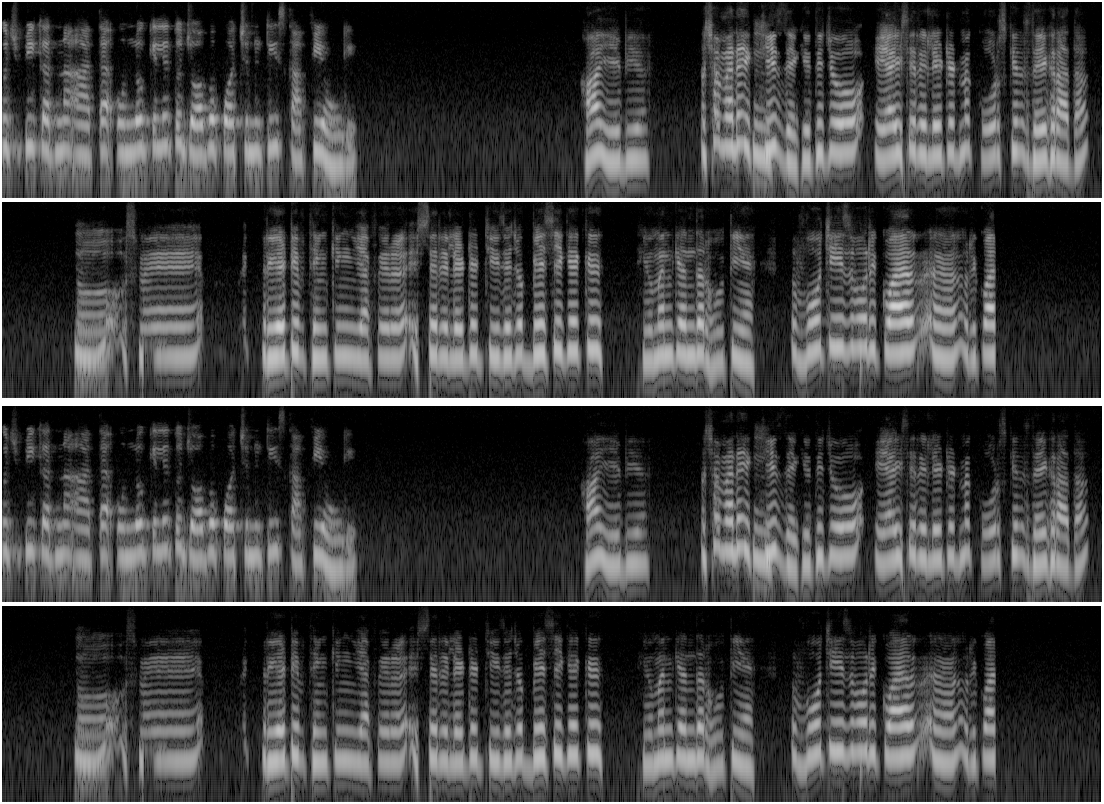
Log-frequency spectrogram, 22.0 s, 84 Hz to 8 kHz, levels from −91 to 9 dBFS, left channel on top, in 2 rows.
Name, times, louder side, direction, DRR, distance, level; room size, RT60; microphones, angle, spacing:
voice 1, 0.0-3.6 7.5-7.7 11.7-12.1, left 3 dB, 25° left, 0.4 m, -28 dB
voice 2, 5.8-6.5 7.0-10.9 11.8-13.0 13.6-17.0 17.4-18.5 18.9-20.9, left 3 dB, 85° left, 2.0 m, -24 dB
open air
head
